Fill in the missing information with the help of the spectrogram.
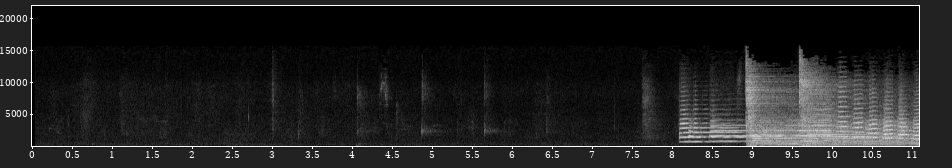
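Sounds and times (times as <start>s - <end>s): soft finger snaps: 4.0s - 6.6s
jazz big band playing: 8.1s - 11.0s.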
